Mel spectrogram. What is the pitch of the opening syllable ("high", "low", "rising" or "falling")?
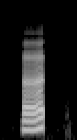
rising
